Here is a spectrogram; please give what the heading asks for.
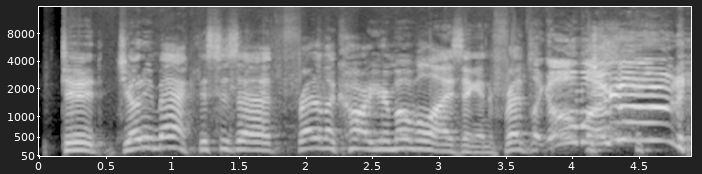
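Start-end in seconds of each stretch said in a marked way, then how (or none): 3.9-4.9 put-on frantic, very high-pitched, hysterical yell. Imitating a sports radio caller yelling from his car: imitating a hysterical caller yelling. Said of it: "they're going hysterical on the phone".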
